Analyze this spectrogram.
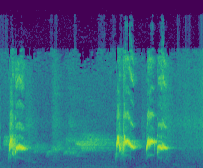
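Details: Female red-whiskered bulbul calling to stimulate a male or to pair: bright slurred chirps, one then two in quick succession, joined by a soft drawn-out warble.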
